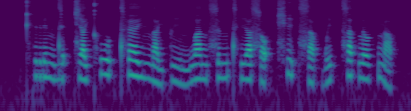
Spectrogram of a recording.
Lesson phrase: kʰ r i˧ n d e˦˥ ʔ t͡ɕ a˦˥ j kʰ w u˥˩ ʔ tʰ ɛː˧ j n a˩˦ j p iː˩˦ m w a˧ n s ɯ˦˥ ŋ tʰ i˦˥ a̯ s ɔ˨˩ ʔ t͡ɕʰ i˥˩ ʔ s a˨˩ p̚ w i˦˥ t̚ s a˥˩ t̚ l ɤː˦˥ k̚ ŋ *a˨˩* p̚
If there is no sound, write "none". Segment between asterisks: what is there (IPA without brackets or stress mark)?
a˨˩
